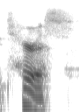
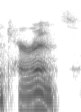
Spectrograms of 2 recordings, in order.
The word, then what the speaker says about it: Terrace: yeah yeah and and key pronunciation to terrace terrorists it is a terrorist not a terrence taking a walk on the terrace yes yes let's go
